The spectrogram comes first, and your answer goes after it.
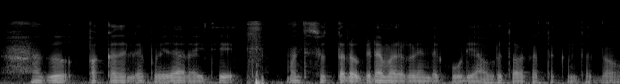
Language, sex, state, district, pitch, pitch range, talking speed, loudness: Kannada, male, Karnataka, Shimoga, 85 Hz, 80-90 Hz, 85 wpm, -34 LUFS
